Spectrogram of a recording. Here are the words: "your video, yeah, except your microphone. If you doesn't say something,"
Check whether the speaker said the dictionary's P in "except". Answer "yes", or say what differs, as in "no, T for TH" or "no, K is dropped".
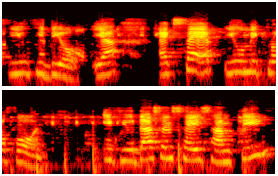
yes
